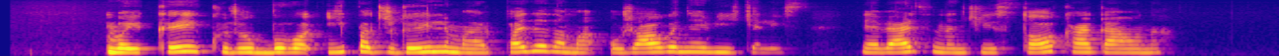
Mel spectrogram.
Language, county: Lithuanian, Kaunas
